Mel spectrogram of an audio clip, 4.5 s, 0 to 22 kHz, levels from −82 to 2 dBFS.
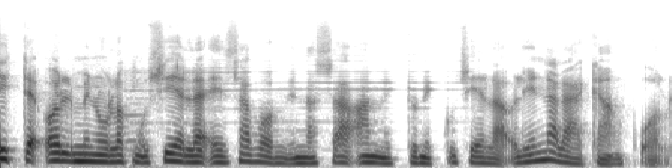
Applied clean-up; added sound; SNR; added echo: neural mask model DeepFilterNet 3.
